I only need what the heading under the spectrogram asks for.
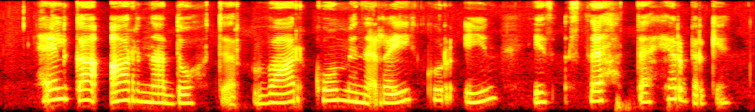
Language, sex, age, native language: Icelandic, female, 40-49, Russian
